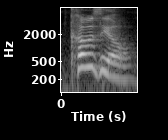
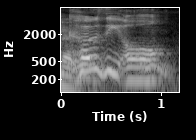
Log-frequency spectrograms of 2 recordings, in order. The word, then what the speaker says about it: Koziol: KOZIOL. So, phonetically? KOZIOL. I'm going to say KOZIOL.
